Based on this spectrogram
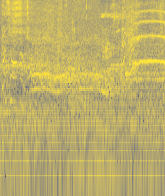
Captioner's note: screams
